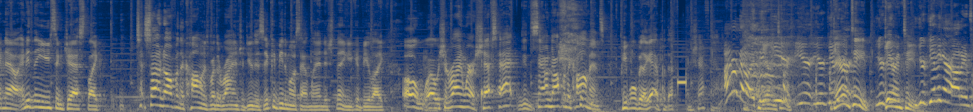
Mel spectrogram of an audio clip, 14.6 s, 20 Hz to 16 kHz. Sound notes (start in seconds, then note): 11.5 wheezing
